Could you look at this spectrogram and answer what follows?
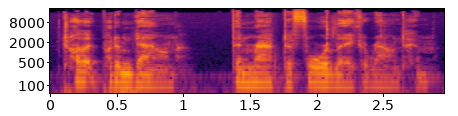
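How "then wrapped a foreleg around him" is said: plain reading voice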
